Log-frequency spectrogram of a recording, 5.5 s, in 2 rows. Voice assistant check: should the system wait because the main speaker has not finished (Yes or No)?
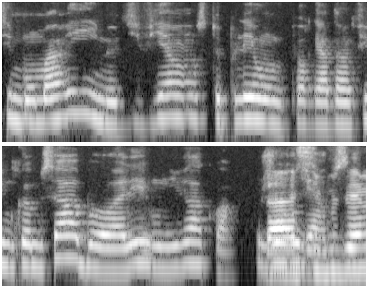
No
